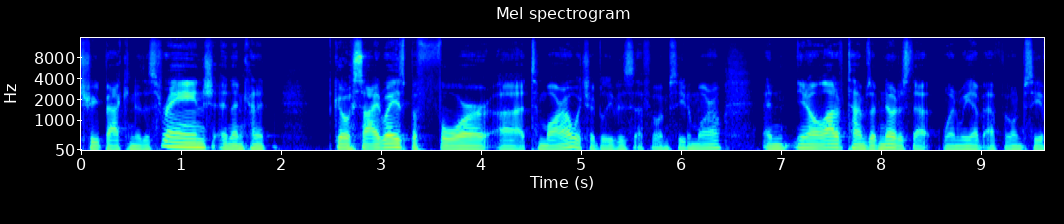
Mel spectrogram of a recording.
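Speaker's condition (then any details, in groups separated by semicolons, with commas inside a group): No condition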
